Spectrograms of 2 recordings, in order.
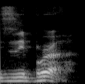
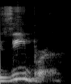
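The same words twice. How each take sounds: First: ZEBRA said the British way, with short e; British pronunciation. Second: ZEBRA said the American way, with long ee; American pronunciation. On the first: Retold or imitated. English visitors naming the animal, zebra with short British e. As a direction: say zebra as the English do, ZEB-ruh. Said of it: "when real English people come over here and they say". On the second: Shown as a demonstration. Contrasting with English visitors, zebra with long American ee. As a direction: say zebra as ZEE-bruh. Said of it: "well, we say zebra".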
